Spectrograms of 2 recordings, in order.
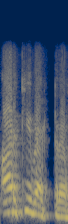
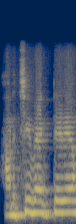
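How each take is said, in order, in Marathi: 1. हा शब्द 'arki' ने सुरू होतो, त्यात 'k' आवाज आहे. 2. हा शब्द 'archi' ने सुरू होतो, त्यात 'ch' आवाज आहे. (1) "आर्की बॅक्टेरिया म्हणा" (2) "आर्ची बॅक्टेरिया म्हणा"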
